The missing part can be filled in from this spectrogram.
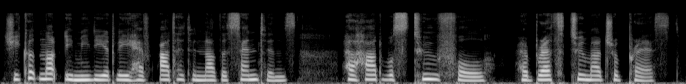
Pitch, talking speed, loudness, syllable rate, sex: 205 Hz, 155 wpm, -16 LUFS, 5.3 syllables/s, female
